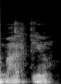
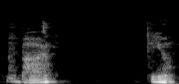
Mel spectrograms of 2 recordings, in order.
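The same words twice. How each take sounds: First: Said in the usual way. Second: Very slow, stretched word, softer; drawn out while writing. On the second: Shown as a demonstration. Teacher drawing the shorthand for students, slow and drawn out. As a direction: stretch the word out as you write it. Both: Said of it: "ये हो गया भारतीयों".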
